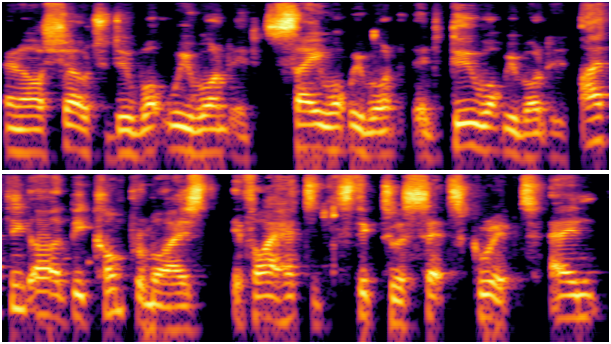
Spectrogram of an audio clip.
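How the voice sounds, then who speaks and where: A man's voice: mid-range voice, normal speed, few pauses, a little mellow, breathy edge. A man from England, a former TV gladiator, being interviewed and telling stories animatedly while acting out other people's voices. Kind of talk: casual interview storytelling.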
